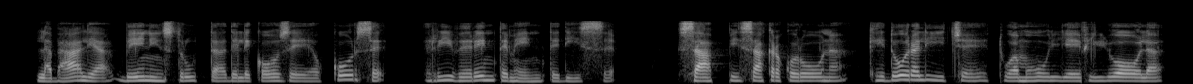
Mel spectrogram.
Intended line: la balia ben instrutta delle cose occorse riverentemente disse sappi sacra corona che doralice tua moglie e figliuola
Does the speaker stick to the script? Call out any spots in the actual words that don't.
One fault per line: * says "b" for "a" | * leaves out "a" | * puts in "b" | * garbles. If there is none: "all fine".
all fine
